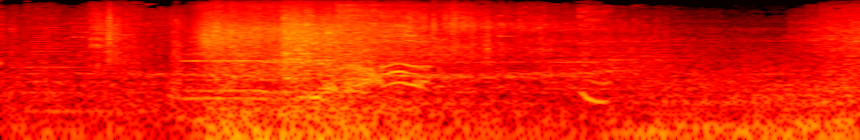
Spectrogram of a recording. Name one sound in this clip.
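Flames roar in a fiery burst.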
